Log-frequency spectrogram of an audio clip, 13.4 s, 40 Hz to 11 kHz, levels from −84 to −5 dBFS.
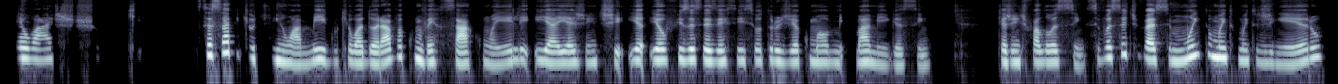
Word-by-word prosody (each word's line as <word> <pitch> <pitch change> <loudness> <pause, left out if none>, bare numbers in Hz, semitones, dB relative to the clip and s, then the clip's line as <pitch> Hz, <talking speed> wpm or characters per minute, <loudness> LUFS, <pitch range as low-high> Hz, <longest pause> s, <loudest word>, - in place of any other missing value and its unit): Eu 225 -1 +2
acho 210 +1 -6
que - - -18 1.0
você 280 - +4
sabe 330 0 +4
que 235 - -12
eu - - 0
tinha 200 -3 -2
um 175 - -2
amigo, 185 +4 -1
que 190 - -23
eu 180 - 0
adorava 180 +6 +3
conversar 185 -6 +2
com 175 -2 -12
ele, 180 +5 -5
e 200 0 -1
aí 175 0 +2
a 175 - +2
gente, 180 0 -8
e 205 - +2
eu 205 0 +5
fiz 205 0 -3
esse 210 0 +4
exercício 195 +1 0
outro 195 0 -2
dia 185 0 -3
com 190 - -12
uma 180 -1 -2
almi 180 -1 -6
uma 180 0 +2
amiga 155 -5 -5
assim, 145 -1 -13 0.7
que - - -6
a 185 - +4
gente 185 0 -4
falou, 180 0 -1
assim: 180 -6 -6
"Se 205 - -17
você 235 +7 0
tivesse 210 -7 +2
muito 250 +9 +2
muito 235 -1 +6
muito 200 -1 -6
dinheiro, 175 +8 -3
190 Hz, 200 wpm, -23 LUFS, 180-210 Hz, 1.0 s, muito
